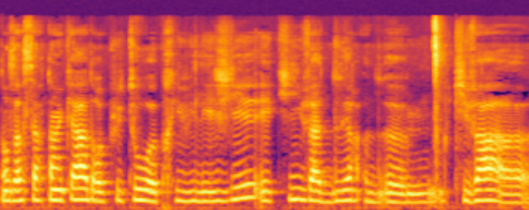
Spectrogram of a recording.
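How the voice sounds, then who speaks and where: On a very clean recording with a silent background, the voice has a dark, mellow tone, fairly even intonation and a very slow pace. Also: woman, medium pitch for a woman. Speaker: independent novelist. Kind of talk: casual talk to camera. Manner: hesitant, many fillers.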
